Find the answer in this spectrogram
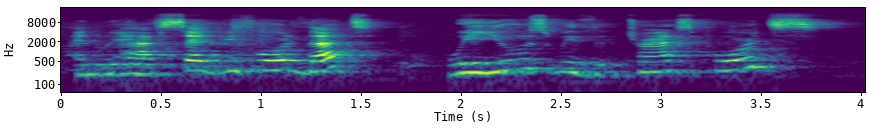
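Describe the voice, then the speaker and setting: An Egyptian woman whose first language is Arabic teaches English vocabulary to children, repeating each word slowly and stressing it. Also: on the high side, reverberant, a little hiss or hum. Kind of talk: slow classroom vocabulary lesson.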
